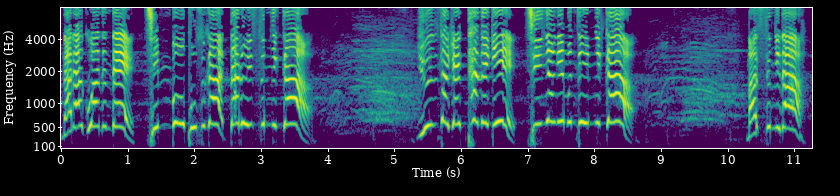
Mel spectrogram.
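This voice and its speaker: A woman leading a street protest, delivering impassioned, declamatory speech and shouted chants to the marchers. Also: very high voice. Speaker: rally host leading chants. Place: outdoor street march beside a park.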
